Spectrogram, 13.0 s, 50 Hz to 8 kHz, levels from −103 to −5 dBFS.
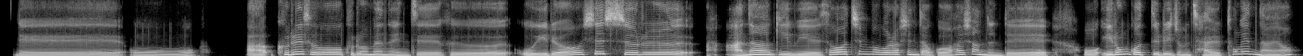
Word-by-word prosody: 네. 190 0 -4
어. 200 0 -3 0.5
아 210 0 +1
그래서 275 -4 +1
그러면은 225 -1 +2
인제 180 0 -2
그 165 -3 -3
오히려 200 +5 +1
실수를 285 - +1
아 - - -14
안 210 - +2
하기 240 -6 +4
위해서 170 - +1
침묵을 320 -5 -1
하신다고 245 -8 0
하셨는데 185 - 0 0.3
어 215 0 +2
이런 285 +10 +4
것들이 235 -7 +2
좀 210 0 +1
잘 170 -4 -2
통했나요? 255 - -4
215 Hz, 225 characters per minute, -24 LUFS, 185-265 Hz, 0.5 s, 하기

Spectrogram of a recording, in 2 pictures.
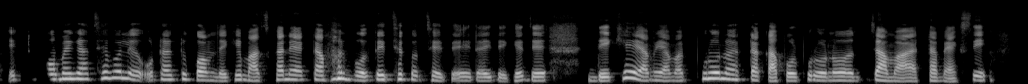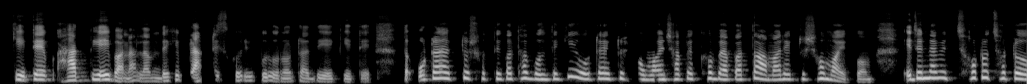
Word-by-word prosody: একটু 205 +1 -25
কমে 240 +2 +2
গেছে 250 +2 -1
বলে, 290 -3 +2 0.2
ওটা 210 +4 -5
একটু 225 +2 -5
কম 200 -1 +4
দেখি। 165 +6 -4
মাঝখানে 215 +7 -1
একটা 210 +1 -7
আমার 250 +6 +3
বলতে 185 +1 0
ইচ্ছা 230 +2 -1
করছে 205 -2 -6 0.2
যে, - - -5
এটাই 170 -1 -2
দেখে 170 +4 -3
যে, 175 - +2 0.6
দেখে 170 - 0 0.2
আমি 190 +2 -5
আমার 175 0 -5
পুরনো 270 0 +4
একটা 215 -2 -1
কাপড়, 170 +2 +2
পুরোনো 185 -3 0 0.4
জামা, 175 -6 +3 0.2
একটা 165 - -6
মাক্সি 145 +8 -5 0.7
কেটে 225 +2 +4 0.3
হাত 195 0 +6
দিয়েই 225 0 +6
বানালাম। 145 +1 -3
দেখি 170 +6 -2
প্র্যাকটিস 165 +6 -1
করি 180 0 -3
পুরনোটা 140 -3 -4
দিয়ে 135 -3 -3
কেটে। 130 -2 -9 0.4
তো - - -1 0.2
ওটা 225 +6 +3
একটু 270 +3 -2
সত্যি 255 -1 -3
কথা 265 +3 -1
বলতে 235 +1 +1
কি, - - 0 0.2
ওটা 245 +2 -1
একটু 255 +2 -3
সময় 220 -1 +1
সাপেক্ষ 245 +1 -2 0.2
ব্যাপার 225 0 +2
তো; - - +4
আমার 215 +1 0
একটু 235 +1 -7
সময় 245 -7 +2
কম। 115 - -5 0.4
এজন্য 285 +6 +6
আমি 295 - +2 0.2
ছোট, 295 +2 0 0.2
ছোট 280 -2 -2
215 Hz, 170 wpm, -23 LUFS, 175-245 Hz, 0.7 s, হাত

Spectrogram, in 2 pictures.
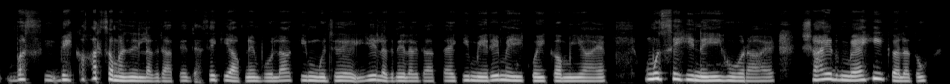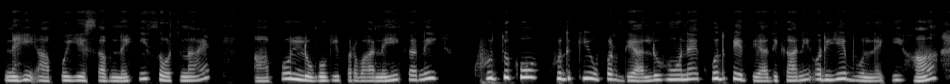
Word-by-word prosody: बस 230 +2 -3 0.2
बेकार 230 +6 -2
समझने 175 -6 +5
लग 160 -1 -1
जाते 155 +1 -9
हैं। 170 - -6
जैसे 210 +5 -4
कि 200 -1 -4
आपने 165 +2 0
बोला 160 +3 -2
कि 190 - -2
मुझे 175 -1 +1
ये 175 +8 0
लगने 170 -3 0
लग 160 0 -3
जाता 160 +1 -10
है 170 - -1
कि 195 +4 -3
मेरे 185 +2 +3
में 205 -2 +4
ही 180 -1 +3
कोई 165 -1 +3
कमियाँ 160 -1 +1
है, 160 +1 -3 0.4
मुझसे 255 +1 +5
ही 220 -3 +3
नहीं 180 0 +5
हो 175 -1 +1
रहा 165 -1 -5
है। 165 +1 -7 0.4
शायद 230 +1 +3
मैं 195 -1 +4
ही 265 -2 +5
गलत 165 -2 0
हूँ। 175 +1 -2 0.3
नहीं, 185 +2 +1
आपको 180 +1 -4
ये 180 0 +1
सब 170 0 -6
नहीं 165 +11 -1
सोचना 180 -3 -1
है 250 +9 -5 0.5
आपको 160 - -2
लोगों 185 -8 +4
की 185 +2 -4
परवाह 170 -2 -6
नहीं 170 +6 +1
करनी 240 +7 +1 0.5
ख़ुद 285 0 +1
को 330 0 +4 0.2
ख़ुद 270 -2 +2
के 285 - +3
ऊपर 245 -2 0
दयालु 175 +1 -1
होना 225 +1 +2
है 255 - -3
ख़ुद 260 +1 0
पे 255 -3 +3
दया 170 -5 -4
दिखानी 180 +4 -4
और 235 -3 -1
ये 235 +6 +2
बोलना 175 -7 -2
है - - -9
कि 205 0 -5
हाँ, 185 +11 +2
180 Hz, 210 wpm, -22 LUFS, 170-225 Hz, 0.5 s, समझने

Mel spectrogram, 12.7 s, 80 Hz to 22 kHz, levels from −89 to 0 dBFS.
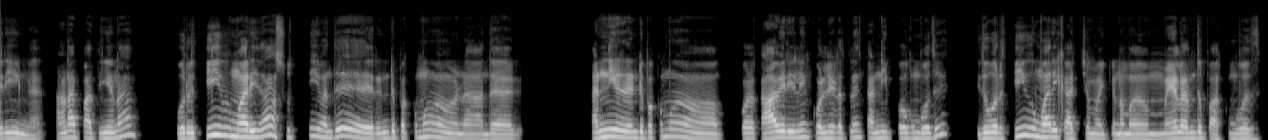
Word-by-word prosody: தெரியுங்க. 145 -5 0 0.3
ஆனா, 175 - +1
பார்த்தீங்கனா 155 +6 0 0.6
ஒரு 150 +1 +3
தீவு 235 0 +5
மாரி 185 -1 +7
தான் 240 -2 +1
சுத்தி 190 +3 -10
வந்து 190 +5 +1 0.4
2 155 +3 -1
பக்கமும் 170 +4 -3 0.3
ந - - -3
அந்த 135 +1 -2 1.0
தண்ணீர் 185 +1 +4
2 165 0 +1
பக்கமும் 190 +3 -3 0.6
கொ - - 0 0.2
காவிரியிலும், 170 +3 +3
கொள்ளிடத்திலும் 160 +2 -2
தண்ணி 155 +2 0
போகும்போது, 150 +6 0 0.4
இது 150 - +1
ஒரு 145 - -1
தீவு 230 0 +2
மாரி 185 +1 +4
காட்சியமைக்கும் 140 -2 -2
நம்ம 135 0 +1 0.3
மேலருந்து 155 0 +2
பார்க்கும்போது. 135 +1 -4
160 Hz, 135 wpm, -23 LUFS, 145-185 Hz, 1.0 s, மாரி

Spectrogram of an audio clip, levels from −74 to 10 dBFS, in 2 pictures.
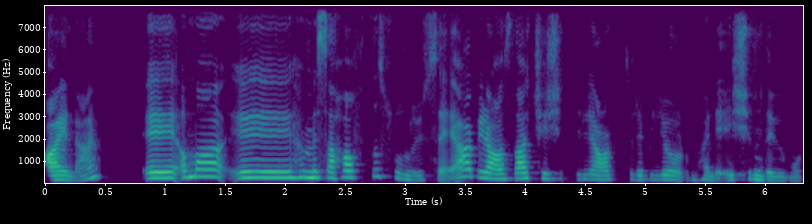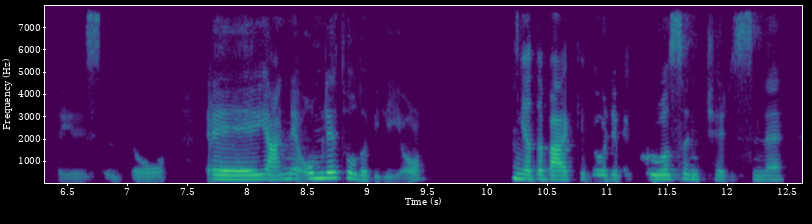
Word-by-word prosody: Aynen, 190 - +2 0.4
eee, 255 0 +5
ama, 315 +2 +2
eee, 270 +1 +3
he, 270 - -1
mesela 270 -2 +1
hafta 285 +2 -2
sonuysa 195 - -12
eğer 320 -1 0
biraz 225 -4 +2
daha 240 +1 +2
çeşitliliği 225 -4 -10
arttırabiliyorum. 190 -2 -8
Hani 180 -2 -12
eşim 200 -1 -7
de - - -4
yumurta 145 -6 -15
yesin 115 +3 -16 0.2
diye - - -11
o. 160 +2 -10 0.3
Eee, 205 - 0 0.4
yani 205 +2 +1
omlet 250 +2 +4
olabiliyor 185 -3 -4 0.8
ya 200 -2 +2
da 200 -1 0
belki 190 -1 +4
böyle 195 -1 -4
bir 200 - -20
kruvasan 200 0 -1
içerisine, 185 -1 -9
200 Hz, 145 wpm, -22 LUFS, 190-255 Hz, 0.8 s, eee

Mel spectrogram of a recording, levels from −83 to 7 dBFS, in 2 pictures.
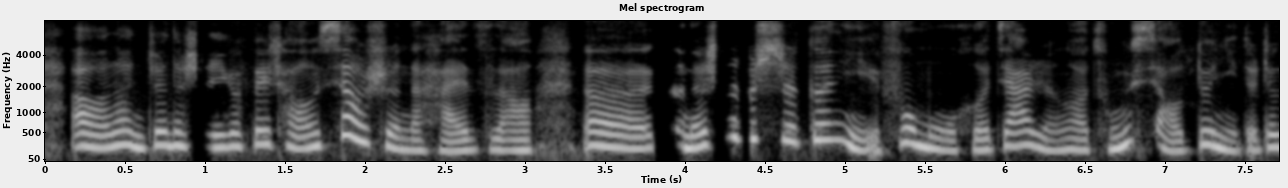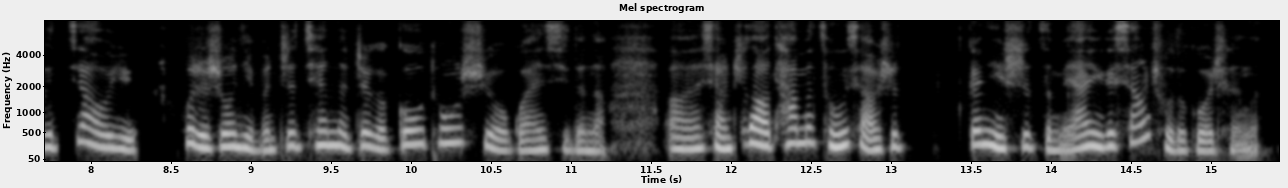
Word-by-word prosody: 啊， 230 -2 +3
那 260 +2 +3
你 220 - +4
真 260 +2 +2
的 250 -1 +3
是 - - -8
一 225 0 0
个 240 0 +1
非 275 +4 0
常 230 -1 0
孝 370 - +4
顺 235 -9 -1
的 180 - -3
孩 170 -1 -3
子 185 0 -5
啊， 180 0 -1 0.3
呃， 225 -5 +3
可 220 - -6
能 230 +4 +5
是 - - -6 0.2
不 370 - +3
是 340 -3 0
跟 355 +2 0
你 205 -8 +2
父 295 -1 0
母 200 -7 +3
和 180 +1 -4
家 250 +5 -1
人 190 -7 -3
啊， 185 -2 -3
从 205 +9 +2
小 160 - -4
对 255 +10 0
你 190 -7 +2
的 170 - -7
这 230 - 0
个 230 - +2
教 285 -8 -1
育， 195 -5 -1 0.3
或 290 - +1
者 220 - +5
说 240 +3 +2
你 215 -5 +3
们 175 +2 -4
之 245 +5 -3
间 260 +2 +1
的 245 - +2
这 240 +3 0
个 195 - -1
沟 270 +7 -1
通 300 +2 -3
是 290 -5 -5
有 185 -5 0
关 175 +2 -4
系 190 -1 -10
的 170 -1 -5
呢？ 160 - -5 0.4
嗯， 200 0 0
想 215 -2 +2
知 270 - -15
道 270 -5 +6
他 285 +6 -3
们 305 +1 -1
从 250 -2 +5
小 190 -10 0
是 230 +3 -4 0.4
跟 270 +1 +2
你 230 -5 +6
是 230 +3 -4
怎 195 -4 -5
么 - - -5
样 225 +4 +2
一 240 - +4
个 245 - +2
相 320 - -4
处 215 - -3
的 170 -1 -5
过 165 -1 -2
程 90 - -9
呢？ - - -8
230 Hz, 310 characters per minute, -22 LUFS, 190-260 Hz, 0.4 s, 道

